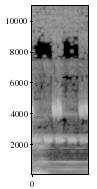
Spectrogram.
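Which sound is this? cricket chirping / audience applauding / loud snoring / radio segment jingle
cricket chirping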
